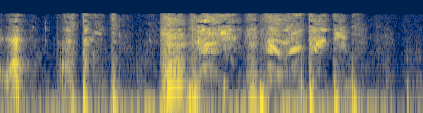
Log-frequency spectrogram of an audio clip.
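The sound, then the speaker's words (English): A voice imitates Muttley, the cartoon dog, with his wheezing snicker. Raspy, breathy wheezes and yipping catches come in quick uneven bursts. “Muttley, Snidely Whiplash's dog, yes. Right? Yes. Yeah, that's what he sounds like.”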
